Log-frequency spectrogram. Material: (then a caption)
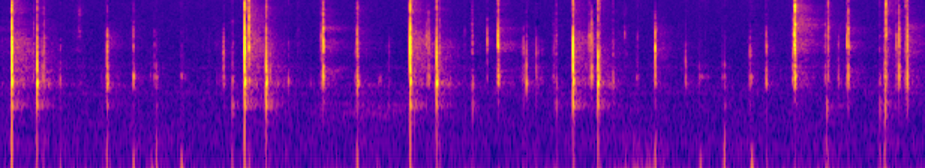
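Plastic. Long nails tap and scratch across the surface and buttons of a hand-sized, hollow black plastic gamepad held over the microphone. Around seventeen sharp, dry clicks come in an irregular run, bright and crisp with almost no ring and little low end, and faint scratchy rustle between them.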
